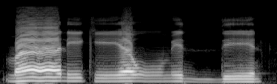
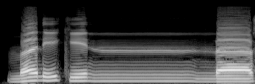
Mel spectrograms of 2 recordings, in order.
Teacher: Tapi di surat An-Nas ini ma-nya pendek.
